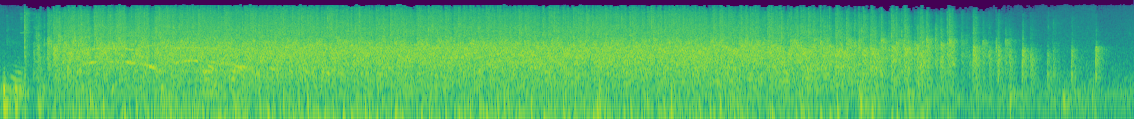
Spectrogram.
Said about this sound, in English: I was just waiting for all the applause to stop there.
